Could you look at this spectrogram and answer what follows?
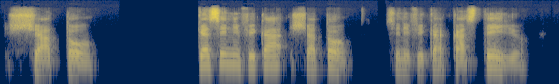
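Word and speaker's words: château: eu se pronuncia o muy bien entonces yo pronuncio chato Qué significa chato significa Castillo lo escribo aquí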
